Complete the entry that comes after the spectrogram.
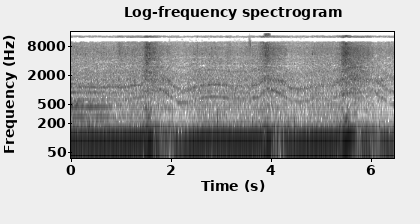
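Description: Honda Goldwing 1500's flat-six engine idling, with three short throttle blips about a second and a half, four and five and a half seconds in.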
